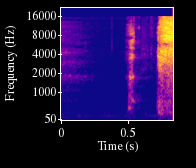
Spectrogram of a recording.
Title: Stream of Consciousness 365: Day 42: Sneeze into a Daze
